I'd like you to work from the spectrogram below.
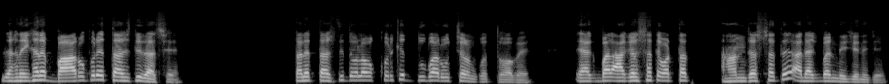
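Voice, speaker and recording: A man teaching an online Quran reading class, slowly drawing out letter sounds to demonstrate them. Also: a little high, fairly bright tone, clear, resonant tone, dry recording, clean studio sound. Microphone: headset or computer mic on an online class call.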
